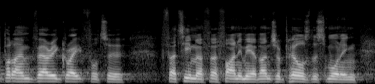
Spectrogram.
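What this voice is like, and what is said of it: Unwell, low-energy voice. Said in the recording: “You can probably tell from my voice, I'm not on top physical form at the moment”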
